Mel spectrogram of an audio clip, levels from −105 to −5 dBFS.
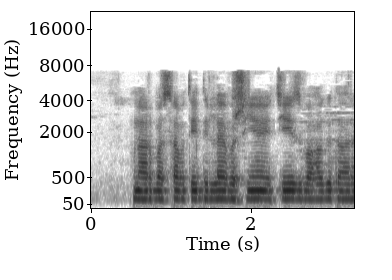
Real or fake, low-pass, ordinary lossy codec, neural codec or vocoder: real; 7.2 kHz; AAC, 32 kbps; none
